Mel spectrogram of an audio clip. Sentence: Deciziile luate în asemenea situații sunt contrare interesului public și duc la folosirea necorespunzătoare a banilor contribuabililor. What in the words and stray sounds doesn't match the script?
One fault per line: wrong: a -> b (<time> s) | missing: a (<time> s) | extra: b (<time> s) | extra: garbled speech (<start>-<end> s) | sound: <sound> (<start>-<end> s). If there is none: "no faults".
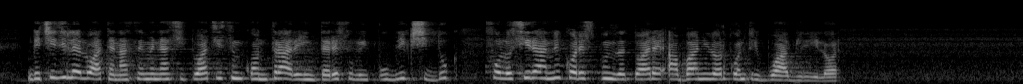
missing: la (4.6 s)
